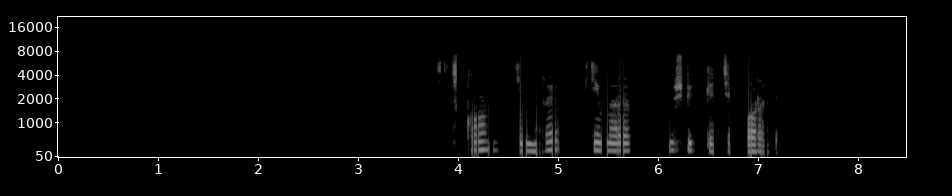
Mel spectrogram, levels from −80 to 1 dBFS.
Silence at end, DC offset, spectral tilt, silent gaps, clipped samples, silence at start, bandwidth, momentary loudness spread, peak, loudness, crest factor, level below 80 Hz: 1.4 s; under 0.1%; -2.5 dB/octave; 3.83-3.87 s, 4.00-4.09 s, 4.43-4.56 s, 5.03-5.28 s, 5.45-5.49 s, 5.76-6.11 s, 6.38-6.49 s, 6.74-6.90 s; under 0.1%; 3.8 s; 7.4 kHz; 8 LU; -24 dBFS; -43 LUFS; 24 dB; -76 dBFS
